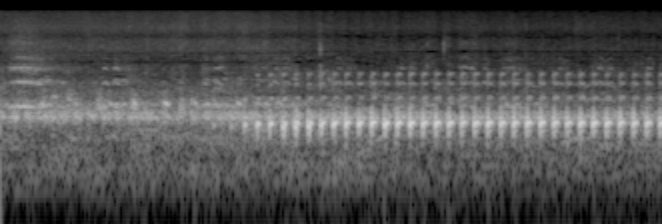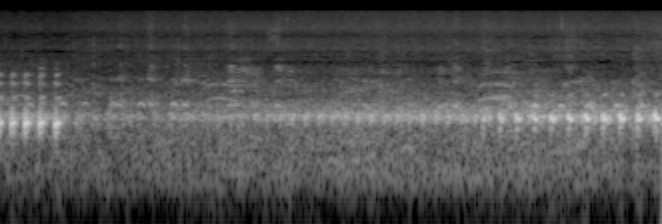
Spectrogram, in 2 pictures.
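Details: Cane toad beside a lake in Brazilian Atlantic Forest gives a loud rapid pulsed trill lasting about four seconds, then softer distant trilling continues before another toad starts up near the end.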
